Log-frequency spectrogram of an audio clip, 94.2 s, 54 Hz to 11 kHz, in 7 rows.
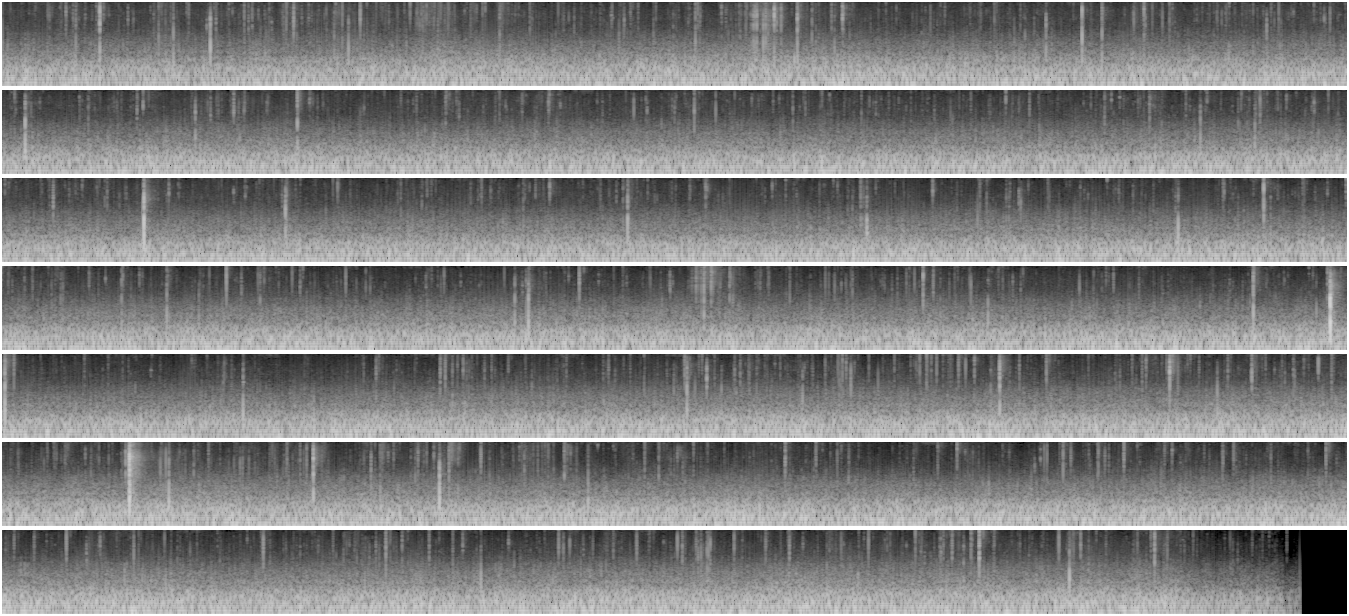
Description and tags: Feuer - Lagerfeuer 2
Sound of a campfire
Version 2
burning, campfire, field-recording, fire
